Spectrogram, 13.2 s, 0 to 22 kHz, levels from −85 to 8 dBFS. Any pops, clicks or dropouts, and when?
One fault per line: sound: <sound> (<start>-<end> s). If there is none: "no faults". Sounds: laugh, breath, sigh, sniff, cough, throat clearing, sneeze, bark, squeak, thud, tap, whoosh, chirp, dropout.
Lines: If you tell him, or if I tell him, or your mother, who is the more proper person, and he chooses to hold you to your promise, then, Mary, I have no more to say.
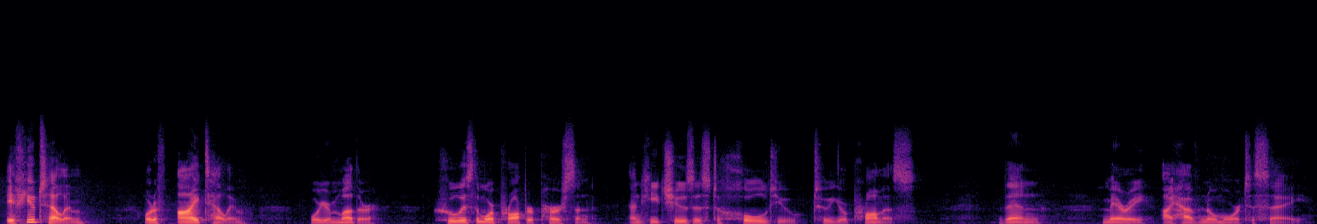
no faults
